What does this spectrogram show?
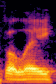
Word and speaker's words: Vallée: But Jacques Vallée, and I think maybe a Frenchman would pronounce his name Vallée.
